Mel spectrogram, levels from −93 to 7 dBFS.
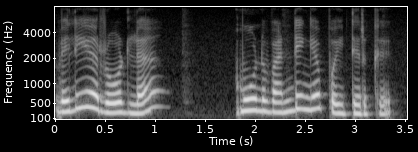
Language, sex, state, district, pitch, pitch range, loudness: Tamil, female, Tamil Nadu, Nilgiris, 270 Hz, 245-340 Hz, -13 LUFS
